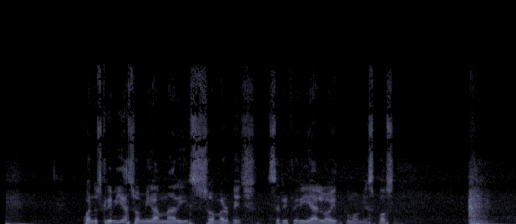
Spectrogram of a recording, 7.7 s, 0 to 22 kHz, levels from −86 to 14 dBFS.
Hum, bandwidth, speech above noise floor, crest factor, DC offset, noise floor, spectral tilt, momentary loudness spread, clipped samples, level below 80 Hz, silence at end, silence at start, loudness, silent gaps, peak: none; 16 kHz; 27 dB; 20 dB; under 0.1%; -69 dBFS; -3.5 dB/octave; 10 LU; under 0.1%; -58 dBFS; 0.1 s; 0.1 s; -42 LUFS; none; -24 dBFS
